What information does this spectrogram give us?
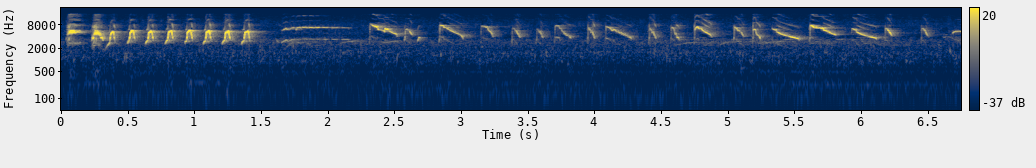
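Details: White-eye song used as a training recording for caged songbirds: a fast run of high buzzy trills, a steady whistle, then a long series of rapid descending sweeping notes, with faint background hiss.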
